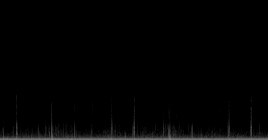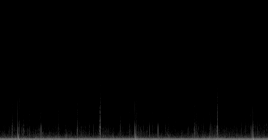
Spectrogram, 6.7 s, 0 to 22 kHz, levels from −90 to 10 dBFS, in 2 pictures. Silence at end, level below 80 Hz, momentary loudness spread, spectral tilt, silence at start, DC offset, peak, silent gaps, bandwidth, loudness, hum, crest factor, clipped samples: 0 s; -62 dBFS; 1 LU; -11 dB/octave; 0 s; under 0.1%; -28 dBFS; none; 3.1 kHz; -44 LUFS; none; 14 dB; under 0.1%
